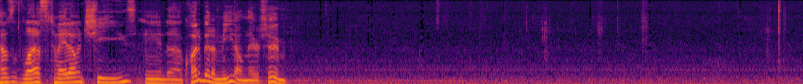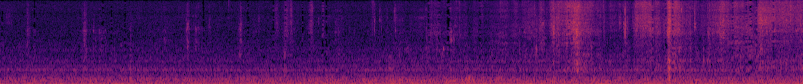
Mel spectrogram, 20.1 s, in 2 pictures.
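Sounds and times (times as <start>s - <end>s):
low rumble inside car: 0.0s - 20.0s
man chewing: 5.2s - 20.0s.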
